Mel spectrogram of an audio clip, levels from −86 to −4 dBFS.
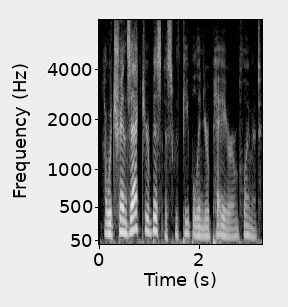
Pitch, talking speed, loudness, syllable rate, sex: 130 Hz, 220 wpm, -21 LUFS, 5.9 syllables/s, male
